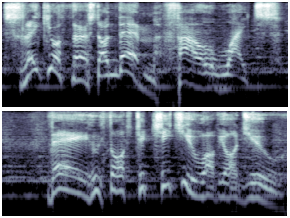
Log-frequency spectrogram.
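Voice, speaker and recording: A man voicing a merciless, wrathful dark elf highborn warlord who roars grandiose threats in a fantasy audiobook. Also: big pitch swings, extremely slow, creaky, soft background music, exaggerated voice. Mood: commanding, vengeful. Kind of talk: dramatic fantasy audiobook character voice.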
